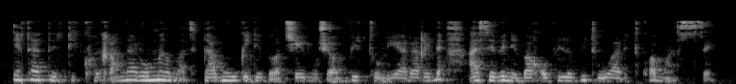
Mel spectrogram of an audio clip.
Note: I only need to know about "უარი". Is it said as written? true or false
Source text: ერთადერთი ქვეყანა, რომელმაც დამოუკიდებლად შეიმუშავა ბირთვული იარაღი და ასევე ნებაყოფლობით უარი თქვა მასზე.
true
